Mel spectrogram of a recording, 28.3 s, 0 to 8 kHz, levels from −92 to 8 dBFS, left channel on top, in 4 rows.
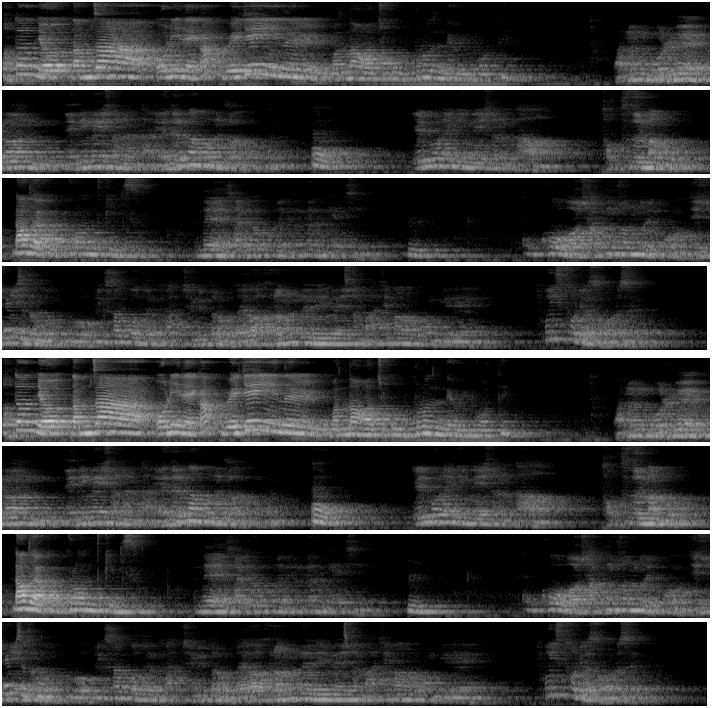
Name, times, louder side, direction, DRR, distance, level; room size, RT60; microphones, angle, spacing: voice 1, 0.0-5.1 10.2-10.5 14.3-15.6 18.2-18.6 21.2-21.7, right 4 dB, 65° right, 4 dB, 0.4 m, -29 dB
voice 2, 6.1-9.9 11.2-12.6 13.1-14.0 16.1-17.8 19.4-26.0 26.7-27.7, equal, 20° right, -6 dB, 2.0 m, -38 dB
5.9 x 4.1 x 5.4 m, 1.2 s
head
